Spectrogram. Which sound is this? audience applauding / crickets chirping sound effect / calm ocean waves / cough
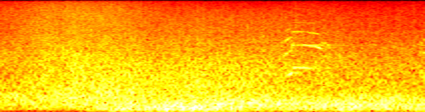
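calm ocean waves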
